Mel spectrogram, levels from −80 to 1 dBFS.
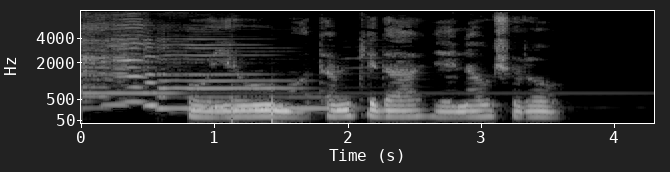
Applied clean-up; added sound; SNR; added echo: classical method log-MMSE.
